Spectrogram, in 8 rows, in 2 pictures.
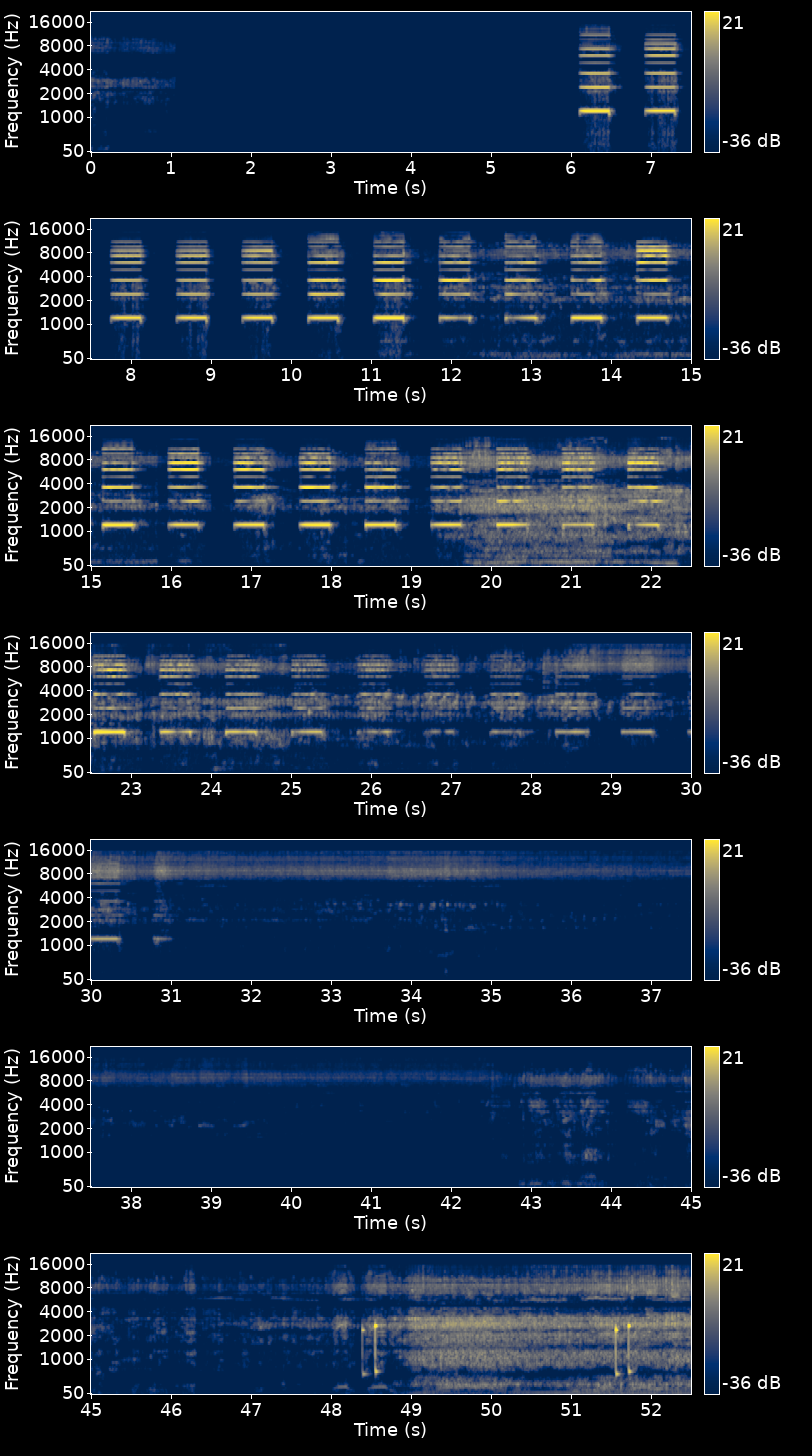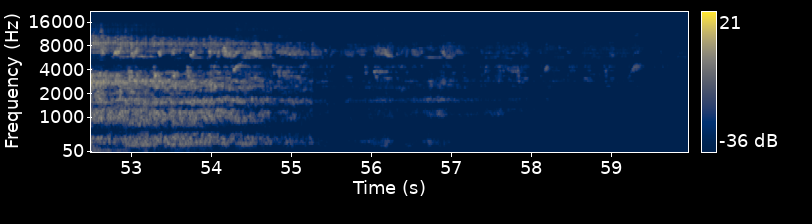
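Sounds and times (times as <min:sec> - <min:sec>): diesel engine: 0:00.0 - 0:01.1, 0:06.1 - 0:35.5, 0:42.8 - 0:56.8
truck reversing alarm beeping: 0:06.1 - 0:31.1, 0:48.0 - 0:48.8, 0:50.4 - 0:54.5.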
